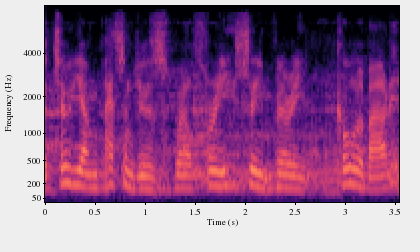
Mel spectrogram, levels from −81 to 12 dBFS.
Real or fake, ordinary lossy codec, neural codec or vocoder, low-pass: fake; MP3, 64 kbps; vocoder, 22.05 kHz, 80 mel bands, HiFi-GAN; 7.2 kHz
